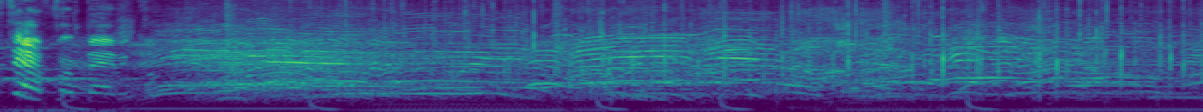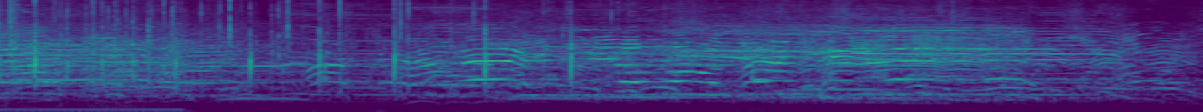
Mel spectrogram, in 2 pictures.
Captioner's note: cheering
